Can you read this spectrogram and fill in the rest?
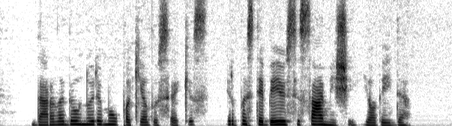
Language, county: Lithuanian, Alytus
